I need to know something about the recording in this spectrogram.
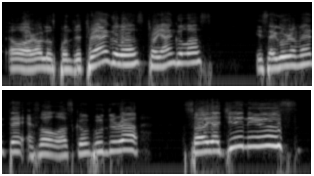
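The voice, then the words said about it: Put-on foreigner's bad Spanish accent. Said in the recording (Spanish): “con acento mal de español”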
